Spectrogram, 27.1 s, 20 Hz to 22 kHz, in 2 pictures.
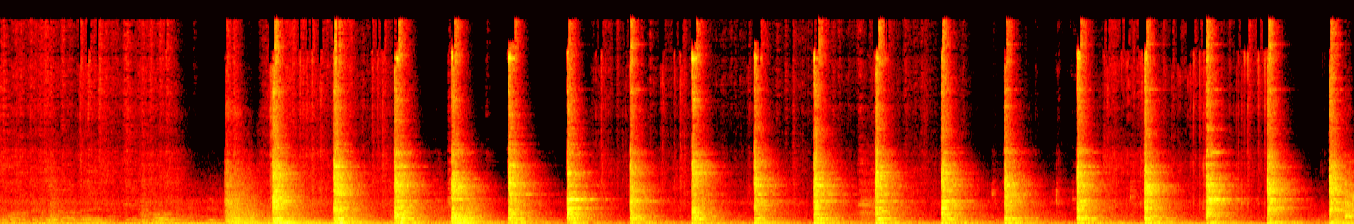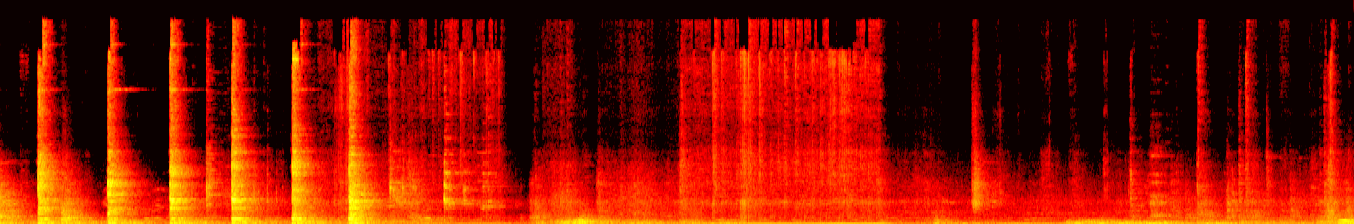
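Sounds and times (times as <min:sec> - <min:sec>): hammer striking steel: 0:02.2 - 0:18.5.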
